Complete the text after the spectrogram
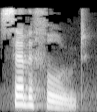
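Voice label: "semifluid", English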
